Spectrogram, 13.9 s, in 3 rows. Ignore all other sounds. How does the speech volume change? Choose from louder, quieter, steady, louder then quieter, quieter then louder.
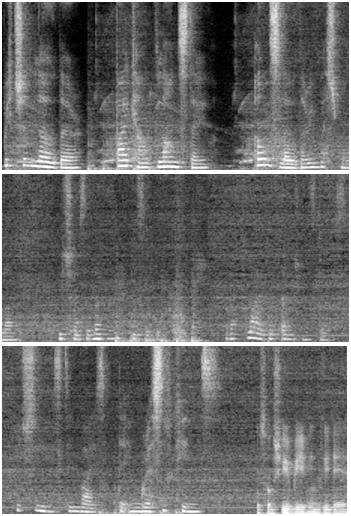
quieter then louder.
